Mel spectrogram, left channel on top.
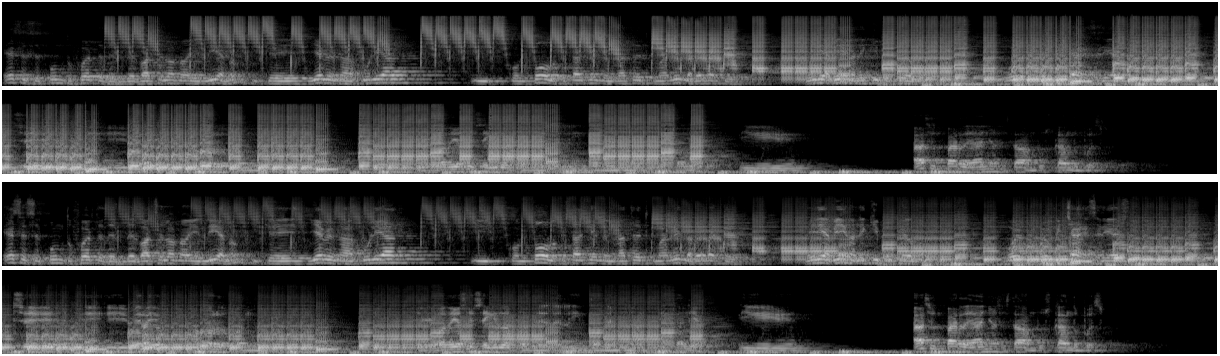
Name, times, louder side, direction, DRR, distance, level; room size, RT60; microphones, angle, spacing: voice 1, 0.0-4.1 4.7-7.4 8.0-9.5 10.0-11.3, right 1 dB, 90° right, 2.7 m, -27 dB
sound 1, 1.0-1.6 1.9-3.9 4.2-6.2 6.5-8.5 8.8-10.8 11.1-13.1 13.4-15.4 15.7-17.7 18.0-19.2, left 2 dB, 40° left, 1.4 m, -22 dB
sound 2, 8.8-21.9, equal, 25° left, 2.0 m, -31 dB
voice 2, 12.3-15.1 16.2-19.2 19.5-20.2 21.3-23.2, right 2 dB, 70° right, 1.4 m, -27 dB
26.0 x 19.0 x 7.4 m
head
